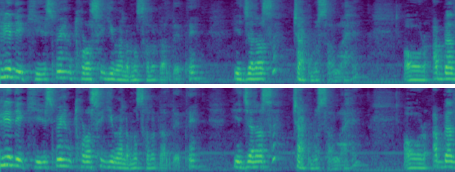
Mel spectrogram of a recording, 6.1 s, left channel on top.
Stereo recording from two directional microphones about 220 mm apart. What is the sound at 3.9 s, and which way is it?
Speech, 30° right (ahead or behind).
